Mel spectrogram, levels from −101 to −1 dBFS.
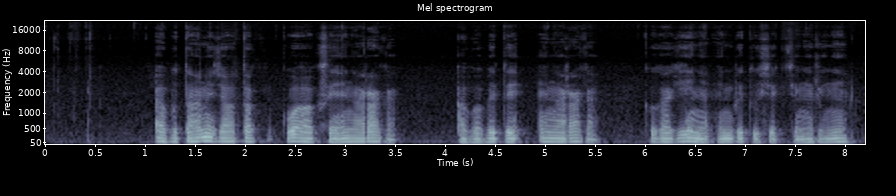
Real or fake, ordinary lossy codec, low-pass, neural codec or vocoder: real; none; none; none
